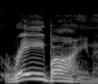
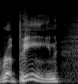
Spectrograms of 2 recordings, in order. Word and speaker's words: Rabine: parking lot prodigy and a man whose last name we have indeed been mispronouncing gary rabine not uh rapine uh recently talked one-on-one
